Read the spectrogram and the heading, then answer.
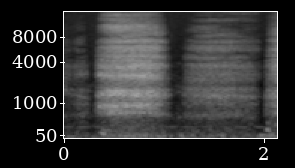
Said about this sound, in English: with his fucking heavy breathing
